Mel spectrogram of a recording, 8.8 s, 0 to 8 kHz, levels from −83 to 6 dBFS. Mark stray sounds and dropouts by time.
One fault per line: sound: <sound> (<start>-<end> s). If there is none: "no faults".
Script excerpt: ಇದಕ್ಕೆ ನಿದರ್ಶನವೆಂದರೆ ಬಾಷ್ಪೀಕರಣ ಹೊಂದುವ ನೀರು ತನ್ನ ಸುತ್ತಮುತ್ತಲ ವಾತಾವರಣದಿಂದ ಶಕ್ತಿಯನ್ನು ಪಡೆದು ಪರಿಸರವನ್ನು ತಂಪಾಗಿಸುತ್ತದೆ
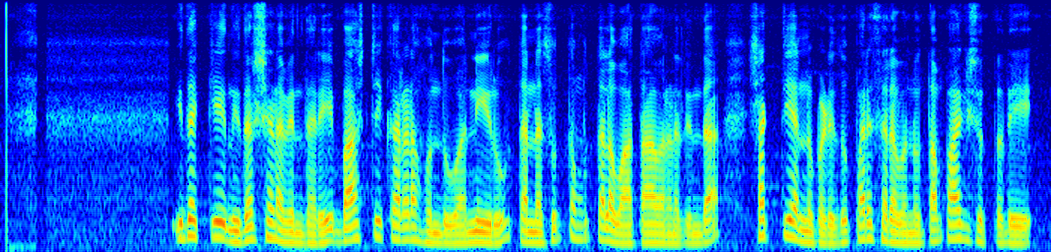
no faults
